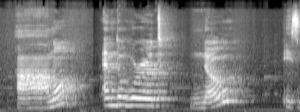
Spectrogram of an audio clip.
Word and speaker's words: áno: The word yes is áno, áno. It's a long A at the beginning of the word, áno.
